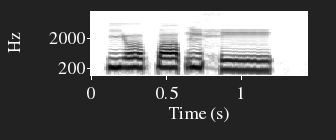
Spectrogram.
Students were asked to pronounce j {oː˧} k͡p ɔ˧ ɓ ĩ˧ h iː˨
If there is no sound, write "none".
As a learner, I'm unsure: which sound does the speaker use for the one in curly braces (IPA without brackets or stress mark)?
oː˧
